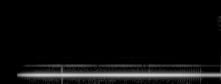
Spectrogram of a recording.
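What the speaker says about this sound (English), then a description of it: "see that it is a sine wave" A pure sine test tone from a tone generator starts abruptly and holds one steady pitch for about two seconds, loud and clean, with a few faint clicks over it before it cuts off.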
